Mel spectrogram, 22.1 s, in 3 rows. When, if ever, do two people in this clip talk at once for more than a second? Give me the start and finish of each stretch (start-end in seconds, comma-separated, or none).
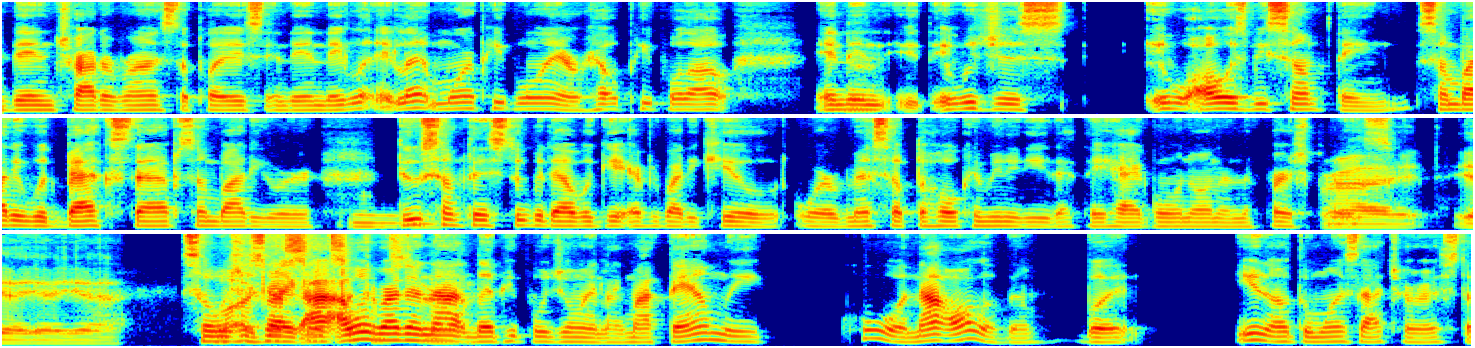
15.7-17.1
